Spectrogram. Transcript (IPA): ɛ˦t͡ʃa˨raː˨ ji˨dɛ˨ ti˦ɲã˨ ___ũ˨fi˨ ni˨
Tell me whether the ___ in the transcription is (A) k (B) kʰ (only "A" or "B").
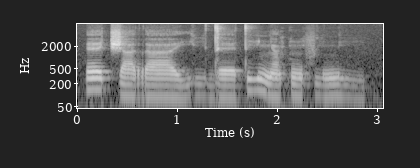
A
